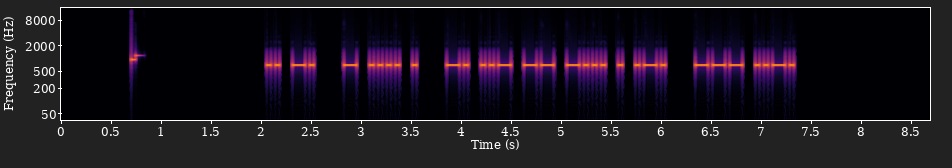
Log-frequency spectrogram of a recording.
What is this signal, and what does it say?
Morse code, heard as a keyed tone, about 28 wpm, 700 Hz. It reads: IN THE NUMBER OF
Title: Sets of 4 Words 28wpm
